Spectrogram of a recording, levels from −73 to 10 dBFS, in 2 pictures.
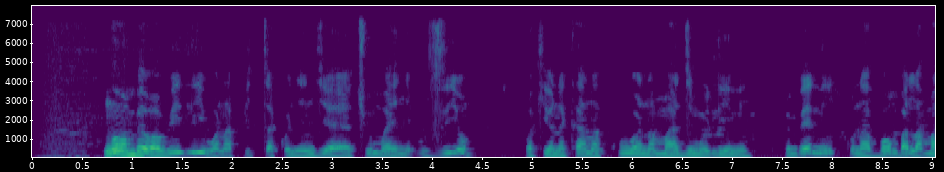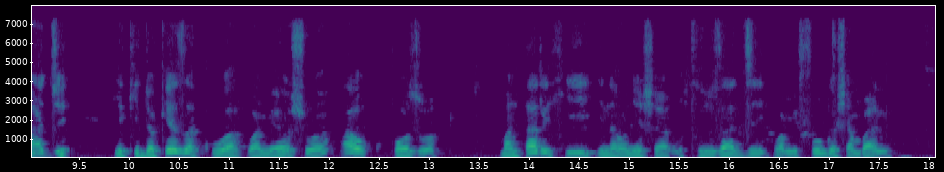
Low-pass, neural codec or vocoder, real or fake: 7.2 kHz; none; real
